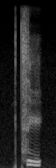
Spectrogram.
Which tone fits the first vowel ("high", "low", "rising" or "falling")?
low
